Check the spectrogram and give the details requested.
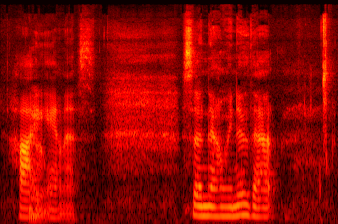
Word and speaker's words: Hyannis: Found out from a waiter that it's pronounced Hyannis. Hyannis. Right? Hyannis. Ann. Ann. It's got an Ann. Hyannis.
